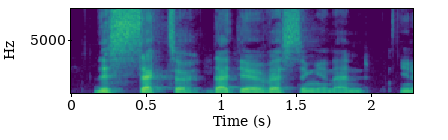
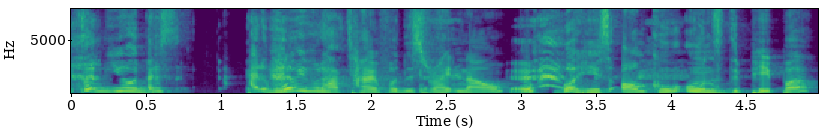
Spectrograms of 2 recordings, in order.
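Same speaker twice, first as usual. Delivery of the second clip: excited; 11 semitones higher, 3 dB louder than usual. Real, not acted. Shocked reveal about the uncle.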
